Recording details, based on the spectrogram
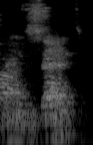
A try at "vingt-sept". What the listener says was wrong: No, you cannot pronounce the P.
